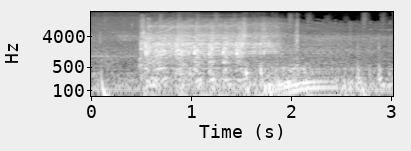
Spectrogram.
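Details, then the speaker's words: Subaru WRX on first start after DW65c fuel pump and COBB Flex Fuel kit install: starter cranks about a second, then the engine catches with a brief stutter before settling to idle; fuel pressure then reads good. "it's a little bit of stutter but i'm going to log let's see"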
